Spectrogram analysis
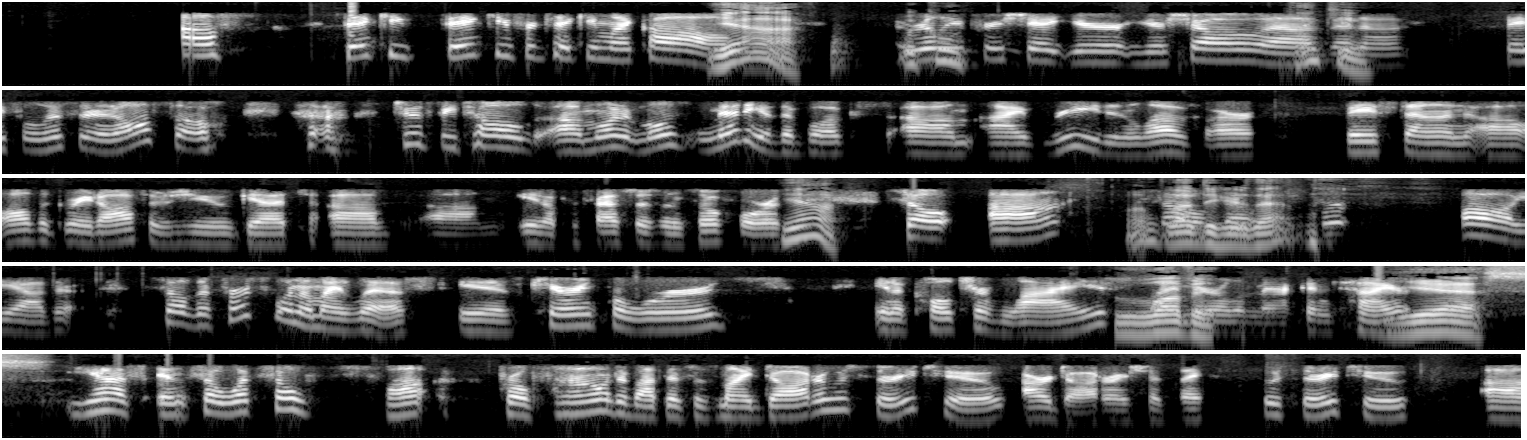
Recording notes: We're opening up the phone lines today!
